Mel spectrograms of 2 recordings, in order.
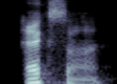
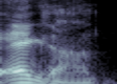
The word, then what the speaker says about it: Exxon: I say eggs on. Eggs on. EG. Eggs on. Yes. I basically say eggs on.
